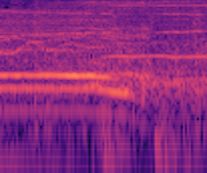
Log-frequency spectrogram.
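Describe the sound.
An audience cheers with whoops and shouts as a host is welcomed on stage, the crowd noise rising and falling over sustained musical tones.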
